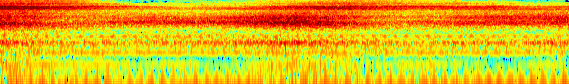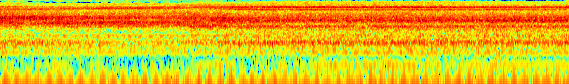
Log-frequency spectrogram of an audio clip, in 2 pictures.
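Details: Steady airy hiss with a faint hum and soft misting swells: a nebulizer running alongside a humidifier, recorded as relaxation ASMR sound.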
